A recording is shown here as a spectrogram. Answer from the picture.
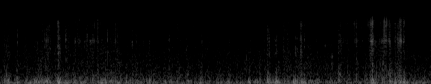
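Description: Soft, irregular patting of a damp makeup sponge (Beauty Blender) dabbing concealer onto the skin under the eye, faint over a low room hum.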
